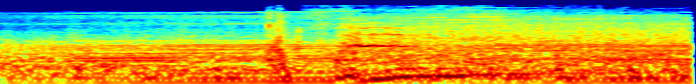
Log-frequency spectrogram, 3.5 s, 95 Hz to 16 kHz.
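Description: A DeLorean car accelerates hard to about 120 km/h, a sustained loud roar that swells sharply past the midpoint and then carries a rising tone as the engine climbs.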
